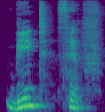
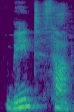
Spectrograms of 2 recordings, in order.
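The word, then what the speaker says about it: Vint Cerf: ইন্টারনেটের জনক ইন্টারনেটের জনক কে সেটা আমাদের জেনে নেওয়াটা জরুরি উত্তর সি ভিন্ট সেফ আর উচ্চারণটি হবে না ভিন্ট সারফ বা সেভ উত্তর সি হচ্ছে সঠিক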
